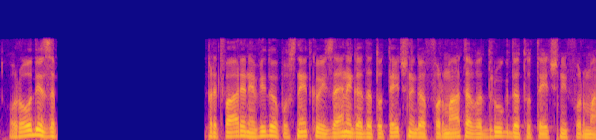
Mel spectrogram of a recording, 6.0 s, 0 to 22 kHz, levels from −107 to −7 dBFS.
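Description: Across the whole clip the speech is dull and band-limited. Tonal parts of the voice carry a rough, fluttering noise, and the damage is heavy. This points to likely Dolby Digital compression at a very low bitrate, something near 32 kbps. At such rates the encoder narrows the band and leaves many frequency lines without mantissa bits. The decoder then fills those lines with dither noise, which causes the roughness.

At 0.56 s the speech stops dead in mid-flow. Silence holds until 2.05 s, a gap of about 1.48 s. This is a playback stall. The player most likely ran short of data or had its thread blocked, so it produced no output until it recovered.

From 2.05 s to 5.05 s the speech runs hurried, at about 1.15 times normal speed. The pitch stays unchanged. This is time-compressed catch-up. After the stall, the player works off its backlog by cutting out short pieces and cross-fading across the joins. 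Those joins give the speech a rushed rhythm. Normal pacing returns at 5.05 s.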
